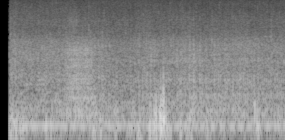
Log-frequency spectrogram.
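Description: Boat under way: a steady low engine hum under the wash of choppy water and wind on the microphone, with one brief thump about two and a half seconds in.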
